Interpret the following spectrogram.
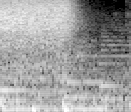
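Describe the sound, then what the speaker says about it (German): Hairspray from an aerosol can sprayed onto a ponytail while styling, a single loud, close hissing burst of about half a second that stops abruptly, leaving quiet handling noise. "Einfach Haarspray drauf sprühen."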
